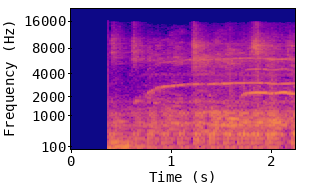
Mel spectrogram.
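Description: Dead silence for the first third of a second, then electronic dance music from a live DJ set cuts in abruptly over the venue sound system, with a crowd cheering and a high tone that slides up and then holds.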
